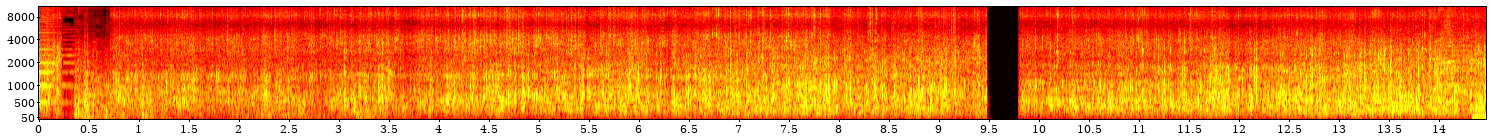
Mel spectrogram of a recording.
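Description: A truck engine running steadily, a dense rough noise, with a brief dip just after the start and a short cut to silence just under ten seconds in.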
